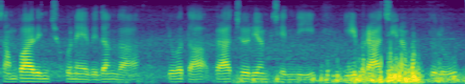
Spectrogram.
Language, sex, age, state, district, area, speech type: Telugu, male, 18-30, Andhra Pradesh, Guntur, urban, spontaneous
